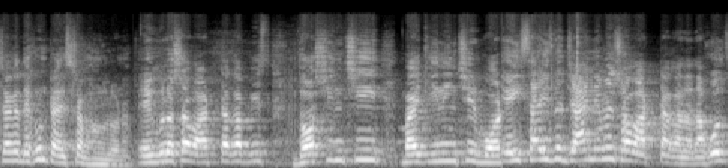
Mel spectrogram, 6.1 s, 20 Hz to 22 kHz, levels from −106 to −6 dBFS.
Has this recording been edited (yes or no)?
yes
